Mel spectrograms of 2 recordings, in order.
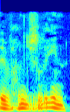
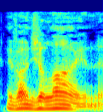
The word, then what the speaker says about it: Evangeline: I should have said not Evangeline, Evangeline, as it's pronounced in Louisiana.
